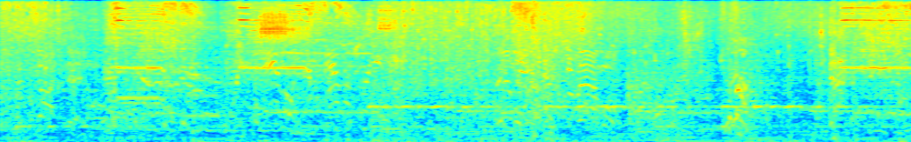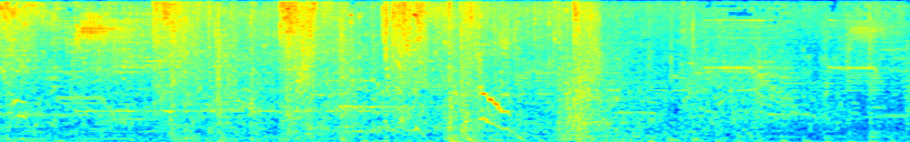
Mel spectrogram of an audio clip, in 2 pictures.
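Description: Robot machines attack in a video game with heavy metallic booms, crashes and mechanical clanking under a dense, continuous battle din, and voices come and go throughout.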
